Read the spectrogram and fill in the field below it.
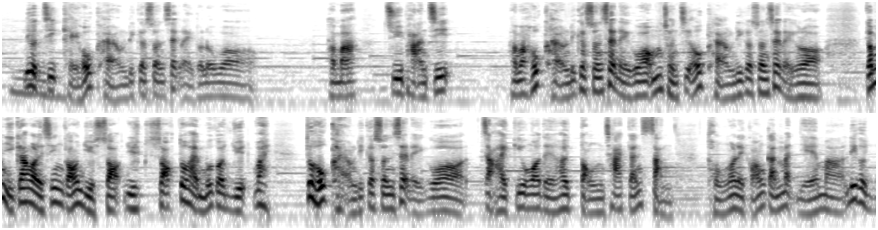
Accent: Hong Kong; 咁你我哋香港人或者中国人，我哋唔觉得系咩啫嘛？

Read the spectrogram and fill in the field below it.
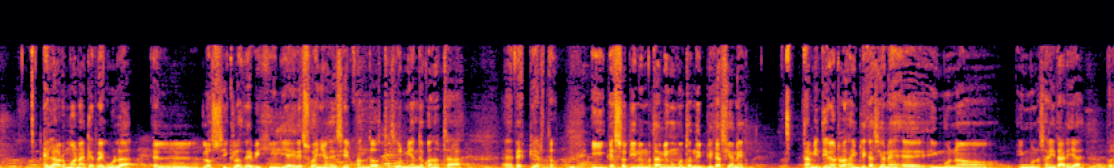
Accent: Buenavista del Norte, Canary Islands, Spain; Sí, yo soy de la isla de Tenerife, soy de Buenavista del Norte, un pueblo muy bonito. Y allí crecí

